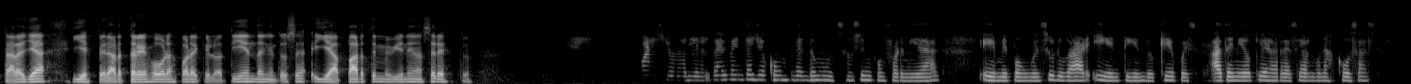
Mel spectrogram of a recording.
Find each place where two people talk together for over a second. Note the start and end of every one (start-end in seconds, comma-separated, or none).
none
